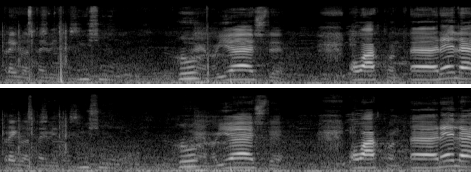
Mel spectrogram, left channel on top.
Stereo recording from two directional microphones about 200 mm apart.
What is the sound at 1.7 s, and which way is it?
Speech, 30° left (ahead or behind).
